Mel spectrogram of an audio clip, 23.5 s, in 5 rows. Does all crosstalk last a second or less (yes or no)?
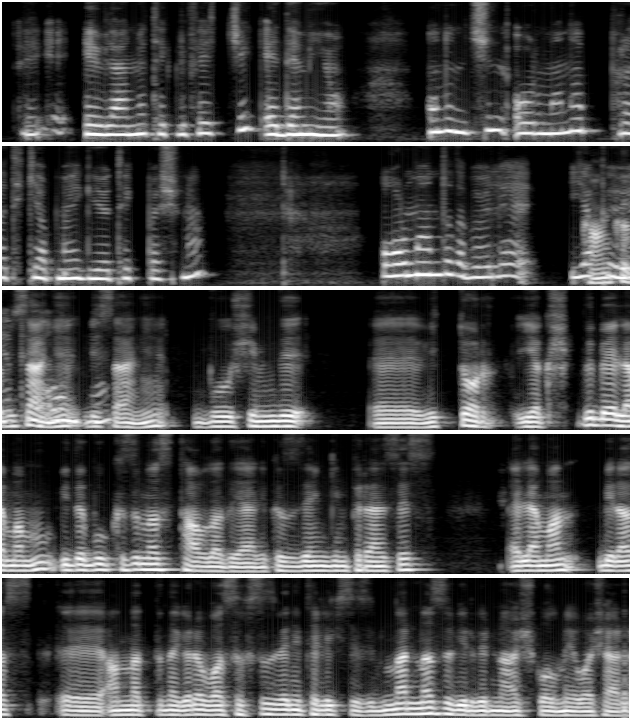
no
